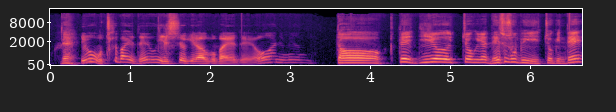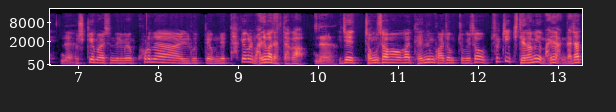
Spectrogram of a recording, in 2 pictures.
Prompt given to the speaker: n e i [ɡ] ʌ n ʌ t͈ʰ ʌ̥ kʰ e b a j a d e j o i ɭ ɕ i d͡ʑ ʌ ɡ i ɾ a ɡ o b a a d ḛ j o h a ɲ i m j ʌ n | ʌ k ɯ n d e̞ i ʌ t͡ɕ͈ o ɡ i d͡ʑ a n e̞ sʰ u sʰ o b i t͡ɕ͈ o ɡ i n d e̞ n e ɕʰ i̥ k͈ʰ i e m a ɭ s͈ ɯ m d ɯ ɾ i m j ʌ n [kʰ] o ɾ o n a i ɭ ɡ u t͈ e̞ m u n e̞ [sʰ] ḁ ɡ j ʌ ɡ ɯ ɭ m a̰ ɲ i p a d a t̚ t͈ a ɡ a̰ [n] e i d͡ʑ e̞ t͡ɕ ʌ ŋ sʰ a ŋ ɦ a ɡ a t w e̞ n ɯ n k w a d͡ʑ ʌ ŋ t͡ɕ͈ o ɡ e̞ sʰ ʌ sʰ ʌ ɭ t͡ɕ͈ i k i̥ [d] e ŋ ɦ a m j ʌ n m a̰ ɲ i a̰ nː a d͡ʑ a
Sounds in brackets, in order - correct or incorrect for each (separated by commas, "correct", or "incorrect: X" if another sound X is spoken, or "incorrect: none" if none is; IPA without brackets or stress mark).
correct, correct, incorrect: tʰ, correct, correct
